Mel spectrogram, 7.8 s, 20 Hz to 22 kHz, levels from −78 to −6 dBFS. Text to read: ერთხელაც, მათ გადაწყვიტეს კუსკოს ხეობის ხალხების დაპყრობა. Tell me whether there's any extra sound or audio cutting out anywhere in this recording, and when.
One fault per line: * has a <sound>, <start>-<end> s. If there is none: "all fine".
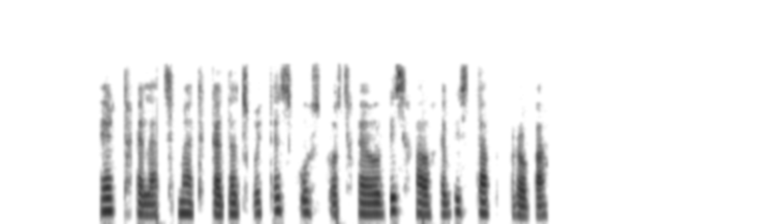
all fine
